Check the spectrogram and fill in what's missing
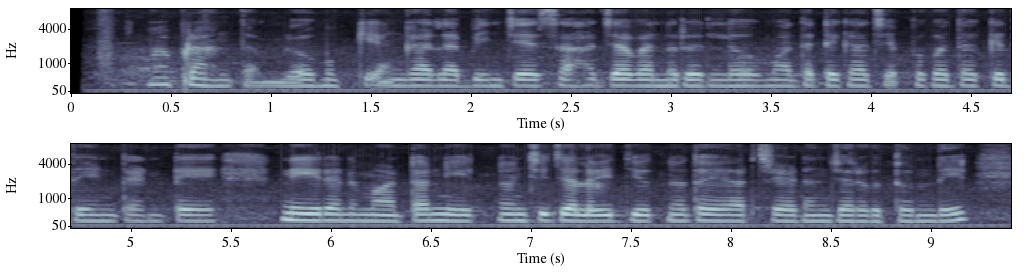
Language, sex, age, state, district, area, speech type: Telugu, female, 30-45, Andhra Pradesh, Palnadu, rural, spontaneous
